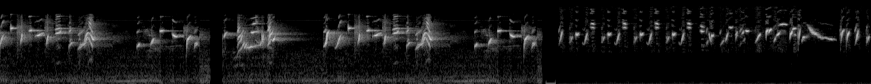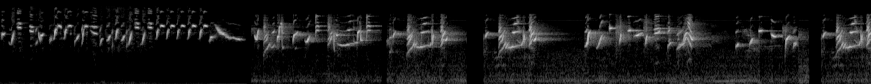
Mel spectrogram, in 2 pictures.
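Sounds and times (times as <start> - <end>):
European goldfinch singing: 0.0 - 17.4.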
